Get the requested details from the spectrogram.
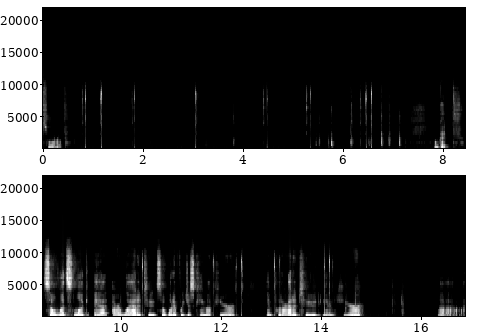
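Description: A middle-aged man talks calmly close to a microphone.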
